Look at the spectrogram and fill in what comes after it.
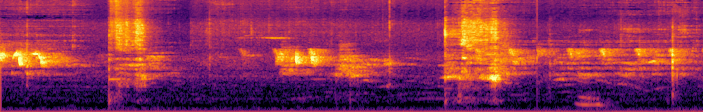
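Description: Small birds chirping in repeated bursts, with a few short scrapes and clinks of a metal spatula against the wok and plate as the cooked paste is scooped out.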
